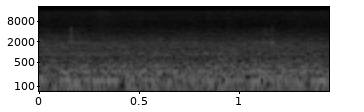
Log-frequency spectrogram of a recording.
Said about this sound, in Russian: Что это? Это трамвай? Нет, это не трамвай. Это троллейбус.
